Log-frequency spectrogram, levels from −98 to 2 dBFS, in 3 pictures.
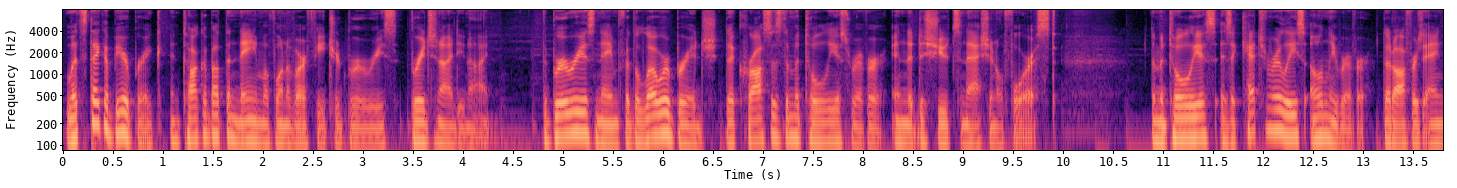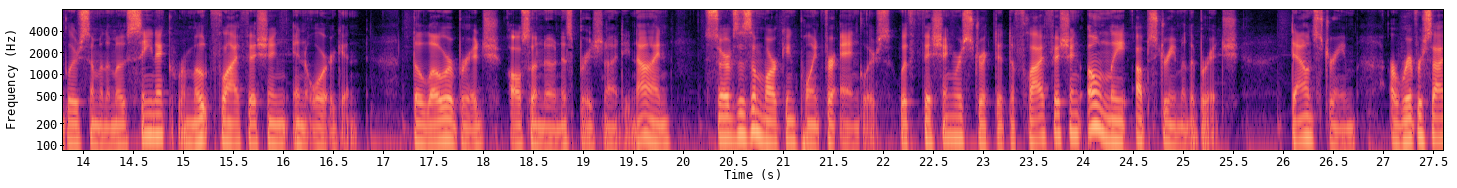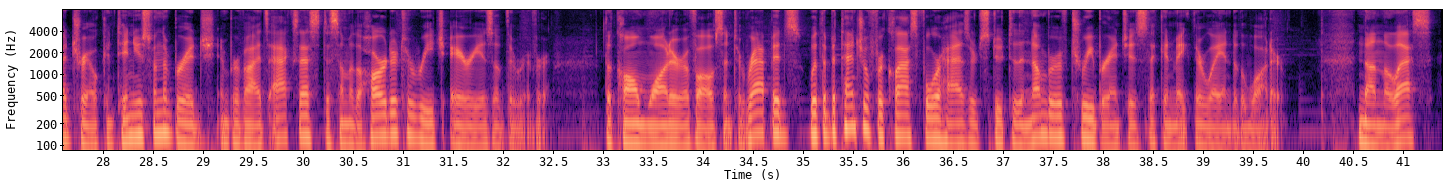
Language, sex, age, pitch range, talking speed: English, male, 20-39, 95-120 Hz, 195 wpm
